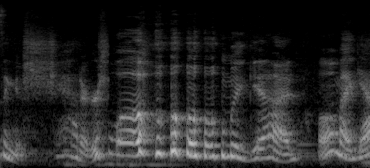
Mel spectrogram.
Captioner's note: laughing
